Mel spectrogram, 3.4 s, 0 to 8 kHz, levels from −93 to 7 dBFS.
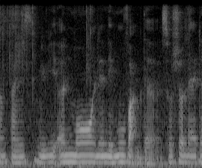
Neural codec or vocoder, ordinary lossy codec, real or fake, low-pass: none; none; real; 7.2 kHz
